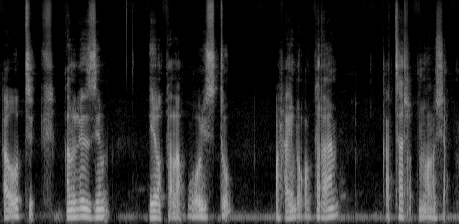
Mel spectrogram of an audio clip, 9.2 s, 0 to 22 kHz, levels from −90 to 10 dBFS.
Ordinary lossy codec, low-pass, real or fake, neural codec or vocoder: none; none; fake; codec, 44.1 kHz, 3.4 kbps, Pupu-Codec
